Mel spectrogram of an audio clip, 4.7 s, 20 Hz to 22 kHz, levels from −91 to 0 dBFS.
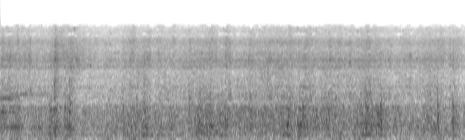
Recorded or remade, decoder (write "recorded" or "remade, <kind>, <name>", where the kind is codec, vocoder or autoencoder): remade, vocoder, Vocos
